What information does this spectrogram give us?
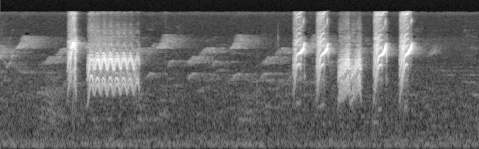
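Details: Cinereous tit: a sharp high note leading into a harsh buzzy churr, then a lively string of five quick high chirps with one buzzy note among them, in a quiet setting.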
